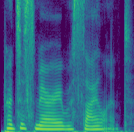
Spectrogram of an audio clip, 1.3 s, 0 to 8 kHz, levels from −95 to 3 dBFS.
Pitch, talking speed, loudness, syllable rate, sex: 210 Hz, 180 wpm, -18 LUFS, 5.3 syllables/s, female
